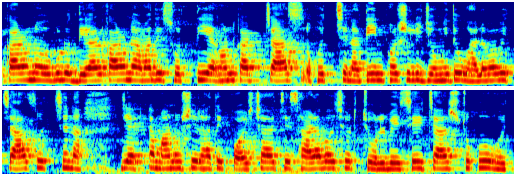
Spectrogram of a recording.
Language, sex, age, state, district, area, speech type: Bengali, female, 60+, West Bengal, Jhargram, rural, spontaneous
